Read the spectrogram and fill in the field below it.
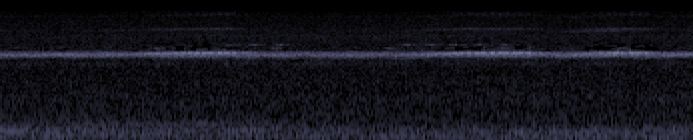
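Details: Insect voices in pitch darkness on a Japanese autumn night: an unbroken high, thin ringing tone, steady and bright, with faint low murmur beneath.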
